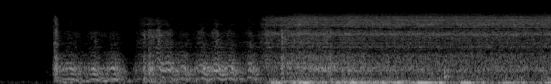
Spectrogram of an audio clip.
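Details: 1977 Holden HX Statesman, 308 V8 with Turbo 400, sat about 20 years, fuel-primed: short crank catches quickly and settles into a steady, deep rumbling idle, V8 running evenly.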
